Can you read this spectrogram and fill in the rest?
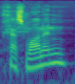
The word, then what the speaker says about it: Caswennan: Caswanan. Yeah. C A S W E N N A N.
